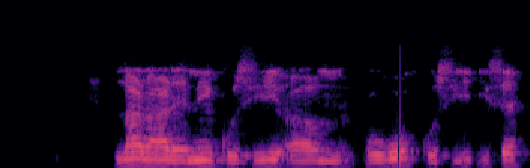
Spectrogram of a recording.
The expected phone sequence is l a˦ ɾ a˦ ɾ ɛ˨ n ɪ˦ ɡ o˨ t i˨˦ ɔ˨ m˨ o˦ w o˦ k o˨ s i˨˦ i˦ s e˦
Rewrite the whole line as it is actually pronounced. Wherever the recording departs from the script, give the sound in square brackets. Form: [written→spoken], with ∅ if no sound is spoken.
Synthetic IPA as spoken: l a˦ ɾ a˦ ɾ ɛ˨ n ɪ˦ [ɡ→k] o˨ [t→s] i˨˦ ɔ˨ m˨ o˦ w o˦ k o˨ s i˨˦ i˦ s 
